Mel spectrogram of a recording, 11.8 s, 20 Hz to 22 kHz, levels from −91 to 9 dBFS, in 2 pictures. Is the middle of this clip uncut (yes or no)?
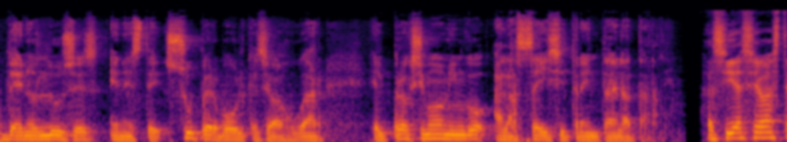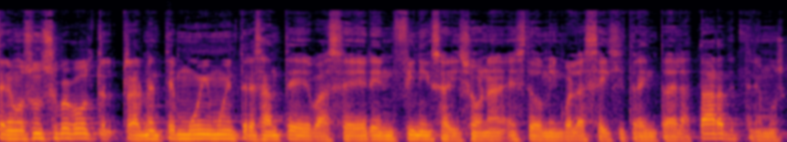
yes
